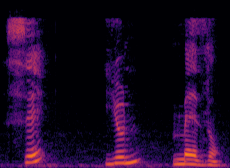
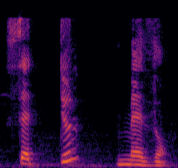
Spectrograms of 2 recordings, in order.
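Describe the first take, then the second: First: No t sound joins c'est and une. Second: A t sound joins c'est and une.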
